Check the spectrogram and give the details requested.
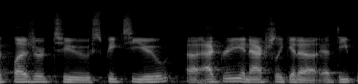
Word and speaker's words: Agri: name is angry uh you pronounce it like agree and and i agree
